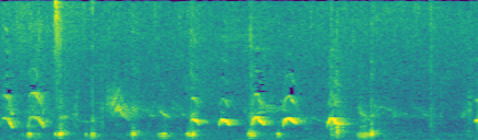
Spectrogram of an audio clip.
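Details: Several chickens leaving their coop in a garden in the morning: rapid short clucks mixed with higher, brief, rising chirping notes, roughly ten sounds in three seconds.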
